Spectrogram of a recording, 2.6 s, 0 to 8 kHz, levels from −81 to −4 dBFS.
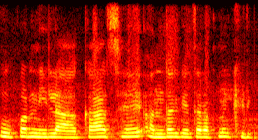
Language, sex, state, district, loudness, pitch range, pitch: Hindi, male, Chhattisgarh, Raigarh, -16 LUFS, 200-220 Hz, 205 Hz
